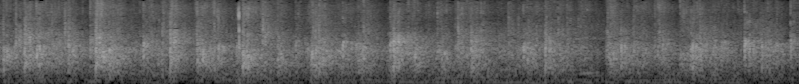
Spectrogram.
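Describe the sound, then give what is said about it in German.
A church audience applauds steadily for the person who designs its flyers, dense overlapping claps sustained at an even level for several seconds without a break, clear. “Geben wir mal einen dicken Applaus für all die mega coolen Flyer, die er immer wieder gestaltet für uns als Gemeinde.”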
